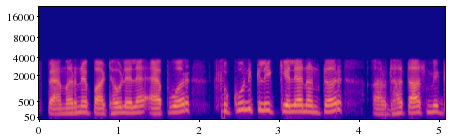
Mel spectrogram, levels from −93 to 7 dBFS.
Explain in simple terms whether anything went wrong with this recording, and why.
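Twice, a small piece of the transmission went missing, and the phone system covered it with packet loss with pitch repetition: it replayed the last tiny cycle of the voice to fill the hole. Each gap lasts about 30 ms, which fits a single lost packet. At 2.28 s, between "स्पॅमरने पाठवलेल्या ॲपवर" and "क्लिक केल्यानंतर", and again at 4.29 s, right after "क्लिक केल्यानंतर", the speech briefly sounds held and slightly buzzy over the narrow telephone sound.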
